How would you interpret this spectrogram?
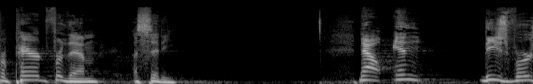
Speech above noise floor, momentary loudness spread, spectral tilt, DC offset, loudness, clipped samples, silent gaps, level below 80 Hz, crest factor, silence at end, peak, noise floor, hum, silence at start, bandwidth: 44 dB; 19 LU; -3.5 dB/octave; under 0.1%; -25 LUFS; under 0.1%; none; -48 dBFS; 22 dB; 0 s; -6 dBFS; -69 dBFS; none; 0 s; 15.5 kHz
